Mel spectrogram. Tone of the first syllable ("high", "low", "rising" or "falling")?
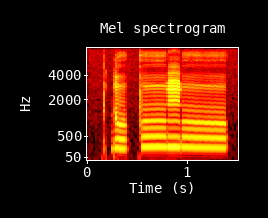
low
